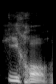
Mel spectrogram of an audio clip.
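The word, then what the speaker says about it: Hijo: It's Eho. You don't pronounce the H.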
